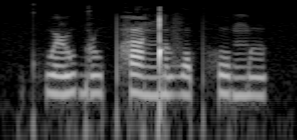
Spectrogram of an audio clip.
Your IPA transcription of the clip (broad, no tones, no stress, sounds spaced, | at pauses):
kʷʰ a ɭ u ɡ ɹ u pʰ a ŋ͡ǃ ɯ v ɔ pʰ o ŋ͡m ɯ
